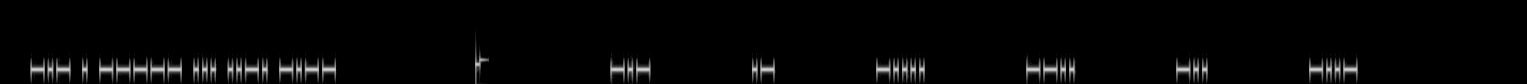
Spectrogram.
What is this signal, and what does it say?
Morse code, heard as a keyed tone, about 28 wpm, spaced as for 12 wpm, 700 Hz. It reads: KE0SFY KA6ZDX
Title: USA Call Signs - 6 Characters - 8x Character Spacing - 28wpm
